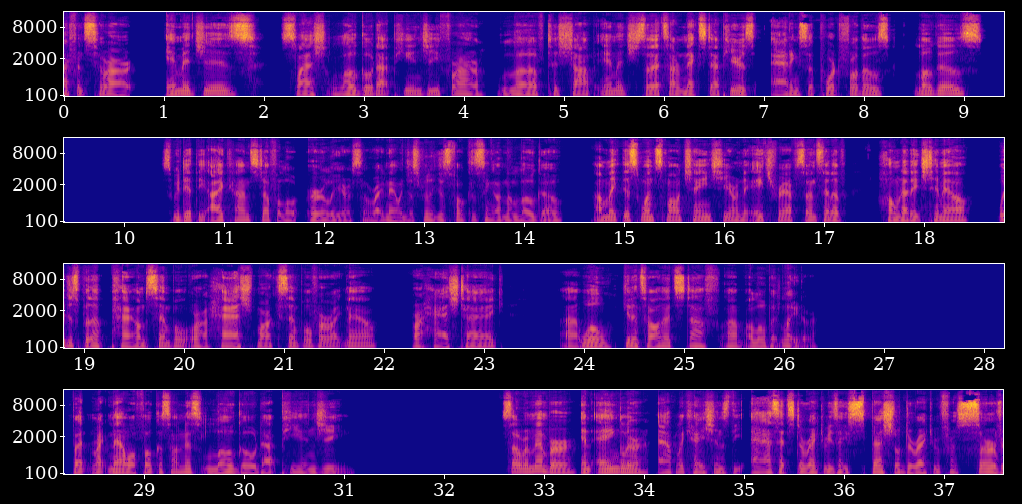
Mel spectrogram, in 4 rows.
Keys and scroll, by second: 22.9 super+s, 31.5 super+s.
